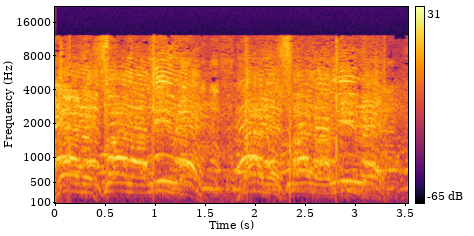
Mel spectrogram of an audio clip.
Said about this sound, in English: That's where protesters chanted Venezuela Libre outside the Venezuelan embassy.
